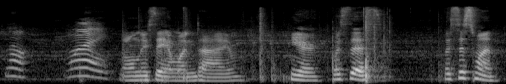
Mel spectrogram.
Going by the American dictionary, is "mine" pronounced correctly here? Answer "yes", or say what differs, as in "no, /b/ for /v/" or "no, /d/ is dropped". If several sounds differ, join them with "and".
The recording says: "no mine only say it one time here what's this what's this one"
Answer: no, /n/ is dropped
